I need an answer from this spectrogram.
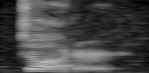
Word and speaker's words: daughter: A gente pronuncia como se tivesse só o iniciozinho dó e o finalzinho rá. Então, juntando fica daughter, tá?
